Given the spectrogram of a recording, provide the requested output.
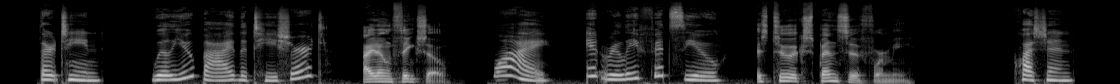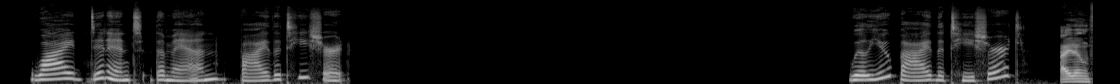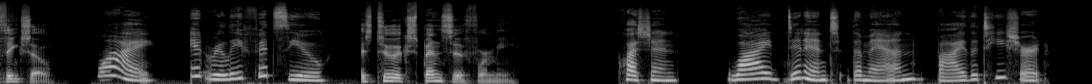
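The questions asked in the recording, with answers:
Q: Question. Why didn't the man buy the t-shirt?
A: It's too expensive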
